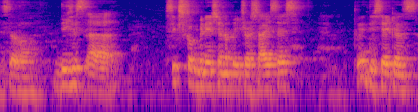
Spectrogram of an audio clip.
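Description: There is audible room echo and light background noise as a man speaks at a fairly slow pace with ordinary pitch variation. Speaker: fitness vlogger. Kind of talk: casual vlog chat. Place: empty room. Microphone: camera far.

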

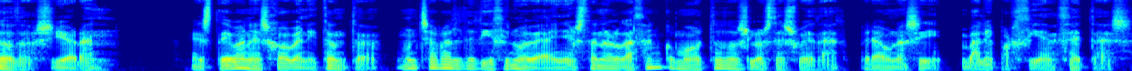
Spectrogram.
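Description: A man with a very deep, low pitch speaks at a fairly slow pace, his dramatic delivery full of very wide pitch swings and vocal fry. His tone is bright and sharp, and the sound is dry and close with no echo. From Spain. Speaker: audiobook narrator. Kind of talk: audiobook narration.

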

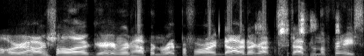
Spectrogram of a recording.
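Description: Delivered at a very fast pace, this put-on character voice sits at a middle pitch. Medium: game stream. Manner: casual, offhand small talk.

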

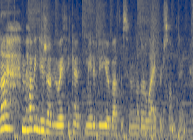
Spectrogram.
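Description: A woman talking at a very fast pace, with faint music in the background. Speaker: vlogger. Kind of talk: casual vlog chat. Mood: reflective, self-amused. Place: bathroom. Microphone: phone near.

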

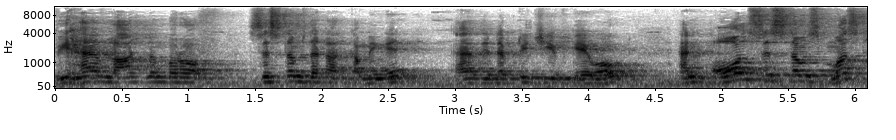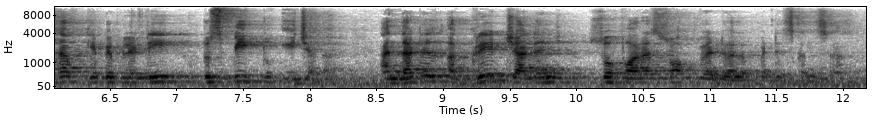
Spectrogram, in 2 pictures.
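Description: A man talks at a fairly quick pace with ordinary pitch variation. Audible room echo and light background noise come through. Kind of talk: formal address at a seminar. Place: hall. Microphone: podium.

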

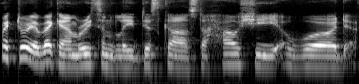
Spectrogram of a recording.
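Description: A man's very slow speech with ordinary pitch variation. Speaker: news reader vlogger. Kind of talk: reading entertainment news. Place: home room. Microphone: phone near.

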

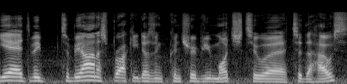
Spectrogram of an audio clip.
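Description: A man with an Irish accent and fairly even intonation, in a dry sound with no echo. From Ireland (County Mayo). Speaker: professional Australian rules footballer. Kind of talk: casual interview. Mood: relaxed, joking. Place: stadium. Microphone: handheld.

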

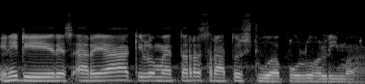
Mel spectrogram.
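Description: A man's fairly high voice at a moderate pace, with ordinary pitch variation.

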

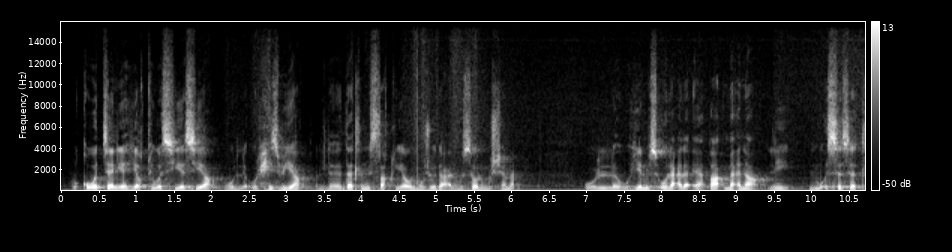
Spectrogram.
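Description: Fairly even intonation runs through a man's speech at a moderate pace. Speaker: speaker. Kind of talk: formal conference talk. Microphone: handheld.

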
